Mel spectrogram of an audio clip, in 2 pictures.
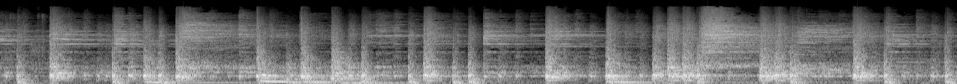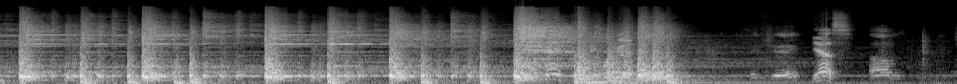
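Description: Drum kit played steadily in a soundcheck, kick, snare and cymbals together. The playing stops about 16 seconds in and the kit rings out briefly.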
